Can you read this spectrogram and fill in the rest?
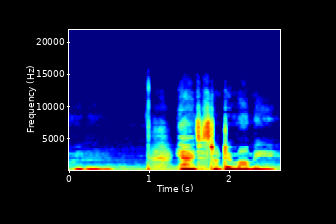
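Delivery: ordinary delivery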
